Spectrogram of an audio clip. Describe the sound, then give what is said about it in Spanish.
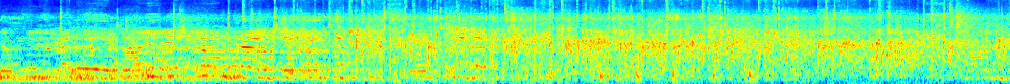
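An audience at a feminist gathering applauds, a dense, loud and continuous clapping with cheering and chatter mixed in, holding steady for the whole stretch. “Y este aplauso también para mi salud.”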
